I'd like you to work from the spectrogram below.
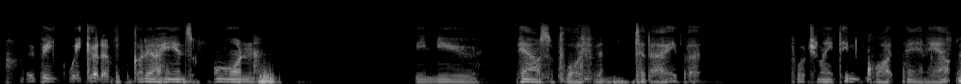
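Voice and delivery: ordinary talk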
